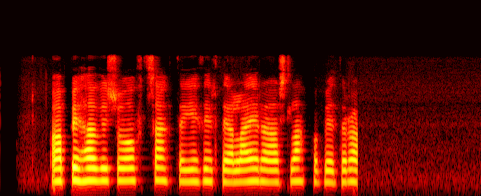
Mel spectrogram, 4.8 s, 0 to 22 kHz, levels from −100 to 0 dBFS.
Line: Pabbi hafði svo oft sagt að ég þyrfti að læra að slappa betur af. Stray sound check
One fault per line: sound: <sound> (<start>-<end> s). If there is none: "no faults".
no faults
